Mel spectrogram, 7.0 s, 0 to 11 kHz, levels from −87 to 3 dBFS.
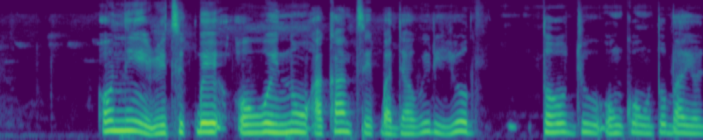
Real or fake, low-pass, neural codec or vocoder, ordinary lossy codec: real; none; none; none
